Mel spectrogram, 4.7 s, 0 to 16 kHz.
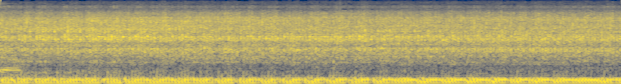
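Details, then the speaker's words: BMW S1000RR on its stock exhaust, already warm, with the exhaust butterfly valve stuck open after the actuator cables were disconnected. Loud, deep, even idle burble with a heavy low growl and no misses. "it's got a deeper growl to it with the valve just open."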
